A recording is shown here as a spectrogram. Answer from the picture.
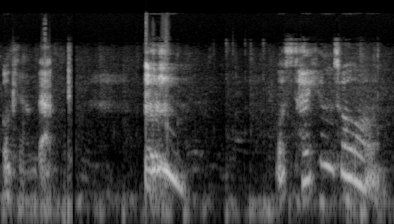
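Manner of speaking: normal talking voice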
